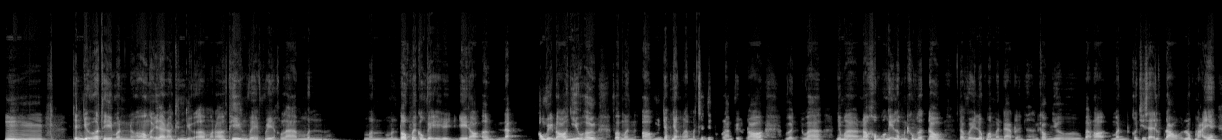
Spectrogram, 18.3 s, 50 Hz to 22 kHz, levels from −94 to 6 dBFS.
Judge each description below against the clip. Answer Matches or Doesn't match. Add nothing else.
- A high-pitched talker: Doesn't match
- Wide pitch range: Doesn't match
